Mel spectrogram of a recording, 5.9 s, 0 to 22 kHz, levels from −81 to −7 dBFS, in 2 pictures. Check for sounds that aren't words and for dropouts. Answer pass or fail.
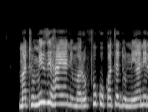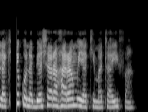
fail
